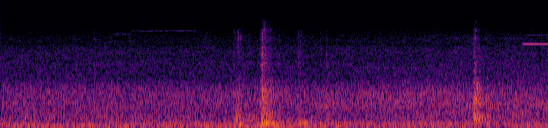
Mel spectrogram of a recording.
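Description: A vending machine's delivery flap clunks open and shut.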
